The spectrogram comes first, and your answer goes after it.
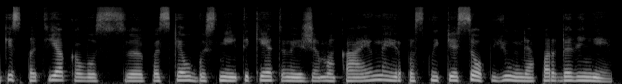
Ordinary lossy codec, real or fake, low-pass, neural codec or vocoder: Opus, 32 kbps; fake; 14.4 kHz; codec, 32 kHz, 1.9 kbps, SNAC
